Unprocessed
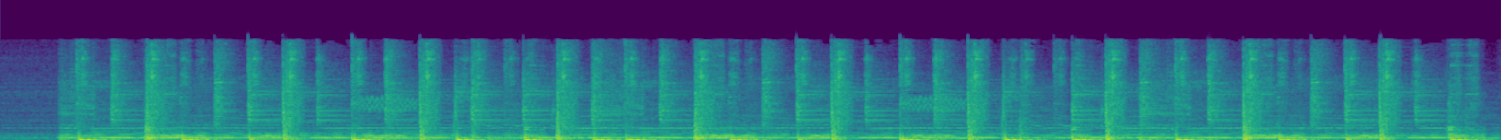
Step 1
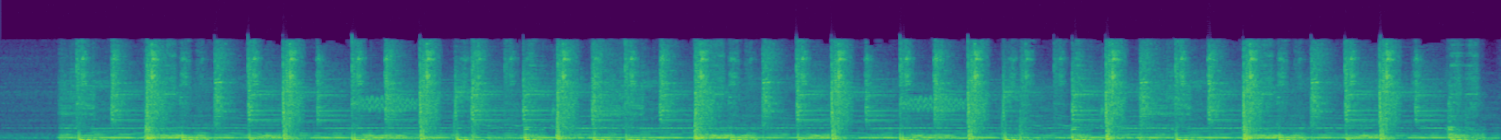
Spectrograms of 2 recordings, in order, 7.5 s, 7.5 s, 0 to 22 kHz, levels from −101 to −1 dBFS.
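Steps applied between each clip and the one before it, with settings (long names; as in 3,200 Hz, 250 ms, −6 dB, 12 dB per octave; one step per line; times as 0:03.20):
bass and treble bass −8 dB, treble +6 dB
level +1 dB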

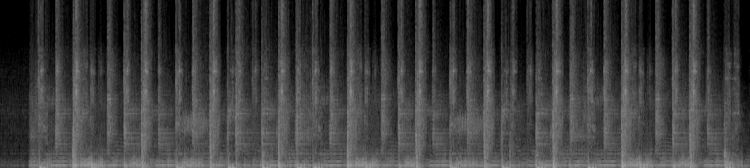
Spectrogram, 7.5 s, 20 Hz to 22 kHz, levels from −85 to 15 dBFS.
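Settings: half-wave rectification
level −3 dB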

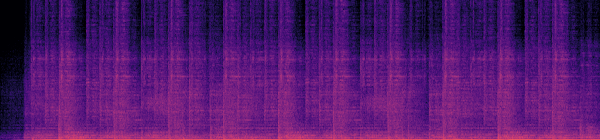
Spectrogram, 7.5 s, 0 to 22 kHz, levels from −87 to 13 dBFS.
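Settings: convolution reverb RT60 0.75 s, pre-delay 35 ms, DRR −2 dB
level −7.5 dB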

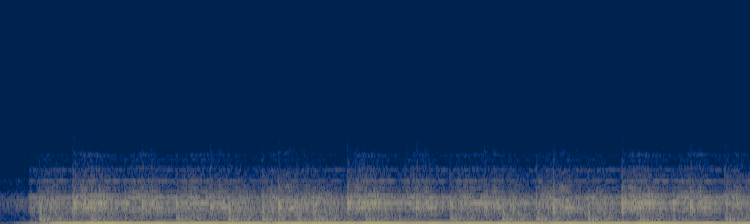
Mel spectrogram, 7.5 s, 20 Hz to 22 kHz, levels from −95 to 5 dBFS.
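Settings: transistor ladder low-pass 400 Hz, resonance 65%
level +5 dB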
